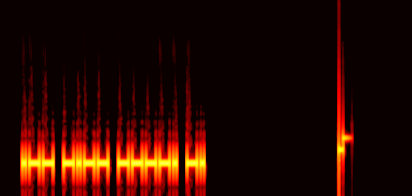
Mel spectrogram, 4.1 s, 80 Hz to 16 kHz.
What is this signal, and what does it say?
Morse code, heard as a keyed tone, about 34 wpm, 700 Hz. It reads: WY9N
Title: USA Call Signs - 4 Characters - 3x Character Spacing - 35wpm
